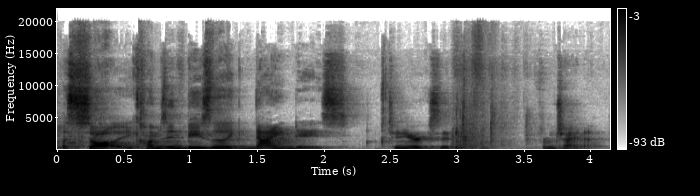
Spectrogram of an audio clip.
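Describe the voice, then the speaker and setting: A man's voice: medium pitch, big pitch swings, fairly quick, heavy background noise. A man vlogging about his home makeover, explaining things in a casual, chatty way with informal asides to viewers.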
